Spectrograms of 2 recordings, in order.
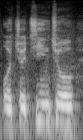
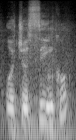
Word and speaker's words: Ochocinco: I hear people saying Ochochincho. Like, what the fuck? Like, do people, I'm sorry for even cursing, but do people actually know that is Ochocinco and that it means 85?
